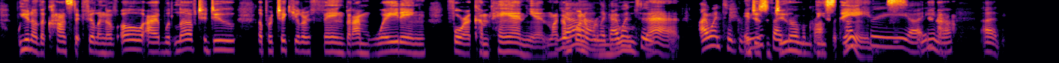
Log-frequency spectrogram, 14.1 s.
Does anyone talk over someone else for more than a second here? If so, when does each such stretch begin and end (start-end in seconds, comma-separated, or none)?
7.4-8.7, 9.9-12.6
